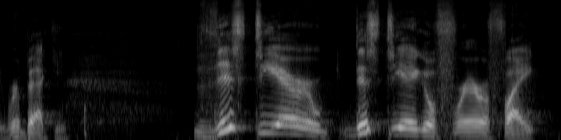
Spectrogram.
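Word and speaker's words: Rębecki: And I believe his name is pronounced Rozbecki. Every announcer pronounces it different. So if you want to give me shit for how his name is pronounced, fine. I'm going phonetically. Rebecki.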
